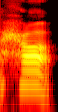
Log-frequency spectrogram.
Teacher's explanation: एक हा वो है जिसकी आवाज आपने हलक के दरमियान से निकालनी है और एक हा वो है जिसकी आवाज आपने सिन से निकालनी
